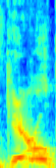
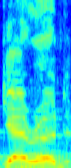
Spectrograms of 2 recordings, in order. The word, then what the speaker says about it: Geralt: Phineas and Gerard of Rivia. It's Geralt. He's gotten my name wrong 2 different ways.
